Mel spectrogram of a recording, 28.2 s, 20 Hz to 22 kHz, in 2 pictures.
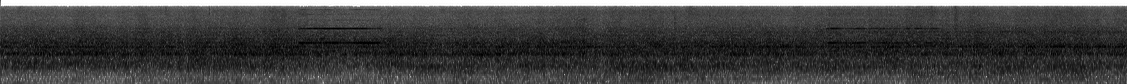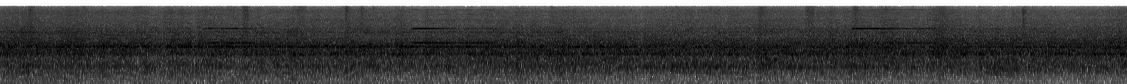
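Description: Steady running noise of a moving passenger train, heard inside a type 156A first-class coach, with a short, high-pitched tone of about a second now and then.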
